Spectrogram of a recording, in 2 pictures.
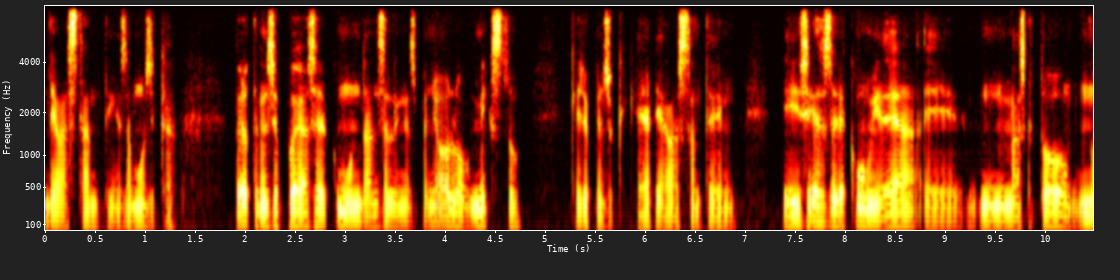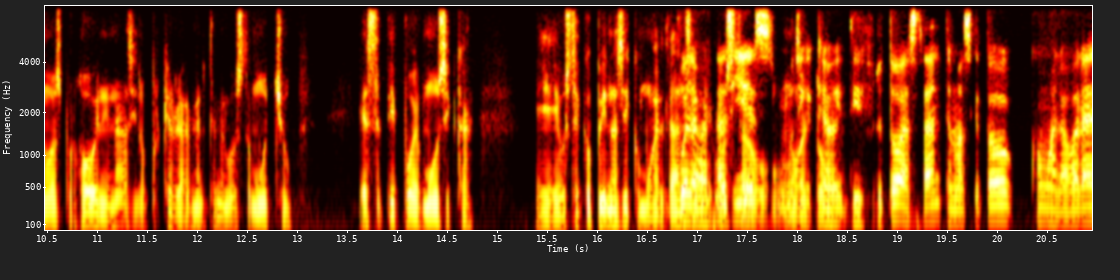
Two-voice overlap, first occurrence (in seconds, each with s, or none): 16.8 s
